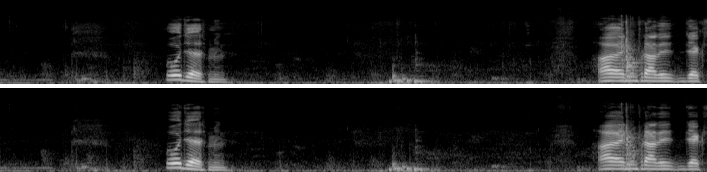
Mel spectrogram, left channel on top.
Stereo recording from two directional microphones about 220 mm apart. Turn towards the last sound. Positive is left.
turn(degrees=25)  # may be behind; listen again after turning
